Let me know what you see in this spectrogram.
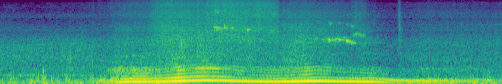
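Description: Ford Mustang's engine revving as the car accelerates past, the note climbing and dipping twice and then falling away as it goes by.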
